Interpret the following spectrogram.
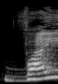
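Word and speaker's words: why: word का यूज करेंगे डब्ल्यू एच वाई वाई इसको पढ़ते हैं ठीक है जैसे वह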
